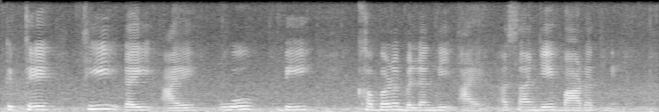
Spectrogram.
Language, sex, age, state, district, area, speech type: Sindhi, female, 60+, Maharashtra, Mumbai Suburban, urban, spontaneous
